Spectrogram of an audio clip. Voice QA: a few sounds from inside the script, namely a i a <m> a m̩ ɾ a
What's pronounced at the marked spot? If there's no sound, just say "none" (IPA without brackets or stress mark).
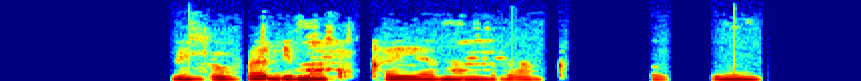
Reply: n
